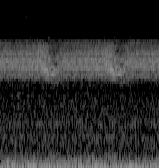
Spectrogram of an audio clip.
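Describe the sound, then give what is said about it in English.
Faint cicada buzzing in the background, a continuous high, hissing drone with gentle swells, heard alone without voices. “Is that a cicada? Probably. If you hear that in the background, that is the... Is it a fire alarm or cicada? Cicada.”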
